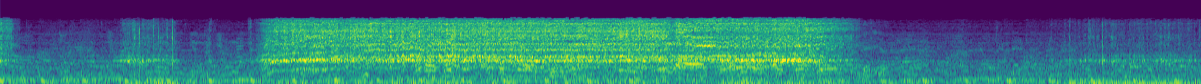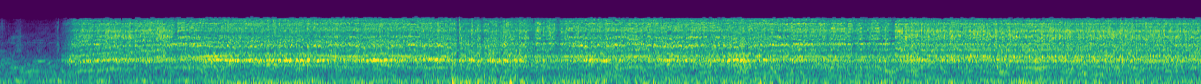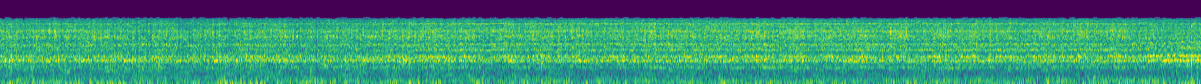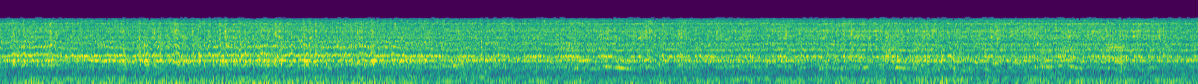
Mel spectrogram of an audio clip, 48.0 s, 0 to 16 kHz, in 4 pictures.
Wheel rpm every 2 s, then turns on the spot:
10, 110, 160, 150, 10, 10, 90, 160, 160, 160, 170, 160, 160, 160, 160, 160, 160, 160, 160, 160, 160, 160, 160, 160.
0-2 10-12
